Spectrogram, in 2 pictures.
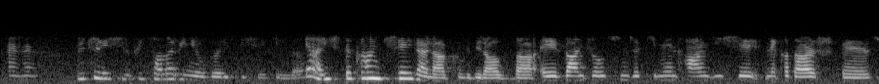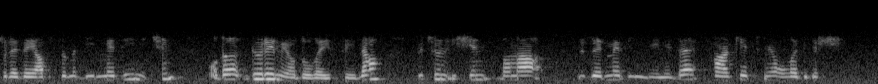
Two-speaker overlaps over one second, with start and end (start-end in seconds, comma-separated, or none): none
